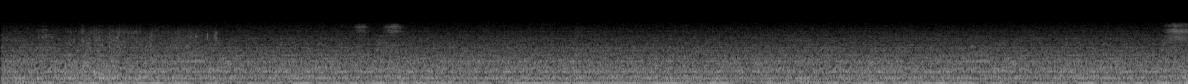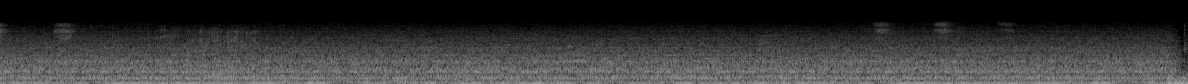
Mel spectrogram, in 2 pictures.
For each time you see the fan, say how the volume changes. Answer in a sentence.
The fan can be heard from 0.0 to 23.7 s, at a steady volume.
